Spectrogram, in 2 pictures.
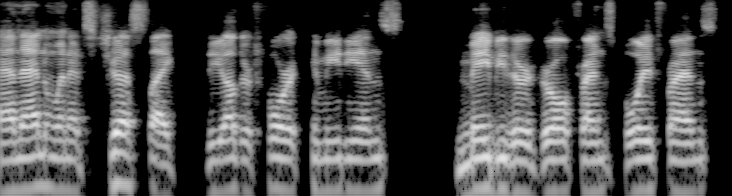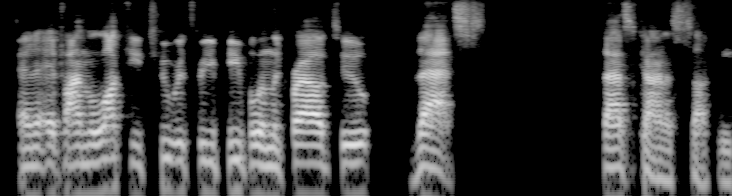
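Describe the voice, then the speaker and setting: This man has an ordinary speaking voice, talking at a fairly slow pace with an American accent, a medium pitch and ordinary pitch variation. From Pittsburgh, US. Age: 40s. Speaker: comedian. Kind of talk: casual chat. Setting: video call.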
